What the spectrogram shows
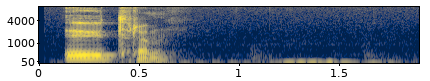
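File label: "aotrom", Scottish Gaelic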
